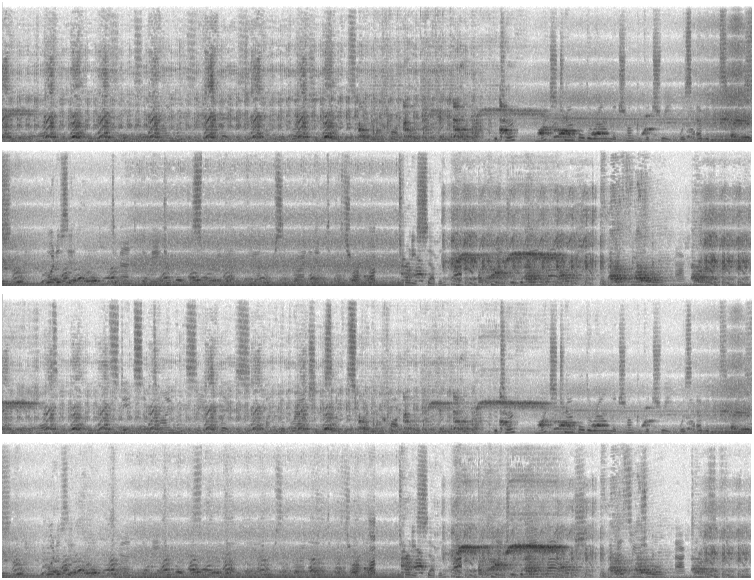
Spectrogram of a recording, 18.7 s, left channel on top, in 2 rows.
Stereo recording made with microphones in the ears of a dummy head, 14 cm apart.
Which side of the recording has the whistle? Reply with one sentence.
In this clip you hear the whistle on the right.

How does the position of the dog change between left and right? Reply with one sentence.
You can hear the dog go right and come back.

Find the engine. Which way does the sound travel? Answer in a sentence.
In this clip you hear the engine stay put.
